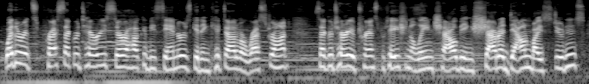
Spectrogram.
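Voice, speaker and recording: A woman's voice: on the high side, steady tone, quick pace, faint music behind. A woman delivering scripted political commentary in an indignant, scolding way.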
